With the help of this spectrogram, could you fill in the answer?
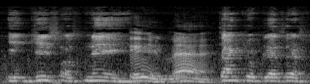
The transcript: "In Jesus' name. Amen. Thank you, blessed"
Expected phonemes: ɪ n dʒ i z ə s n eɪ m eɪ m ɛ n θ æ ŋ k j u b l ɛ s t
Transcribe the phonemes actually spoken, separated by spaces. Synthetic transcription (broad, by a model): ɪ n dʒ i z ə s n eɪ m eɪ m ɛ n t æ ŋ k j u b l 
